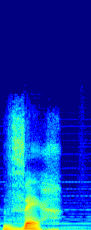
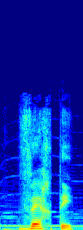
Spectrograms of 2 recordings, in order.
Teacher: Ouve com atenção o final, vert. O T fica em silêncio. · Aquele E a mais faz o T acordar.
